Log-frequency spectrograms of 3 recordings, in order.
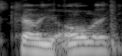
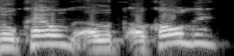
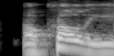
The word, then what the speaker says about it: Okolie: I think his name is Kelly Oleg, if I'm saying it correctly. Oh, you talking about Lawrence Okolie? Okolie, yeah, sorry, Okolie. I'm saying his name.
